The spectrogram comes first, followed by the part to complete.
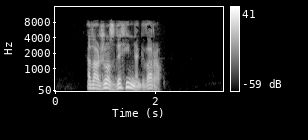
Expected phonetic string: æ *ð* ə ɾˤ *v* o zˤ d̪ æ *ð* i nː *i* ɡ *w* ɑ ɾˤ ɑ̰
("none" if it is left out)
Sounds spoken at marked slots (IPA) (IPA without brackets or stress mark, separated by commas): ð, ʒ, θ, æ, v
